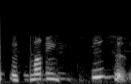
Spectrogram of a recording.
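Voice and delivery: high-pitched voice cracking. Answering a fantasy draft argument, voice cracking high. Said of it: "your voice got too high".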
